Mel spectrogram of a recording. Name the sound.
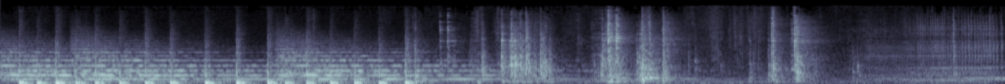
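bell being rung repeatedly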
